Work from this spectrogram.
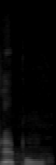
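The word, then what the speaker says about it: rapport: है हाउ to build रेपो आर ई पी ओ आर टी रेप लिखने में में रपट है लेकिन टी साइलेंट होता है तो हम उसको रेपो कहते हैं हाउ टू बिल्ड रेपो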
